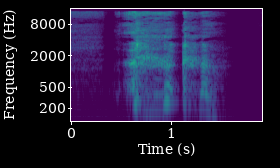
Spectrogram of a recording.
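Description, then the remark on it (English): A loud throat clearing breaks into two rough, harsh bursts of coughing with a brief catch between them, then fades to quiet. No one speaks. “So, yeah, excuse that cough.”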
